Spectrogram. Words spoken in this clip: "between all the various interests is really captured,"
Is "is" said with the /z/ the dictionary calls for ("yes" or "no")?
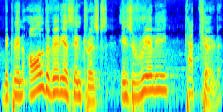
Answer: yes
